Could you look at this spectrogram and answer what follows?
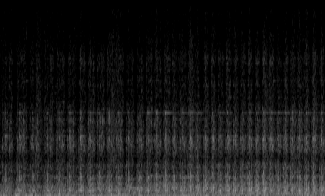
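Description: Domestic sewing machine running steadily, the needle stitching along a fabric edge with a rapid, even ticking over a low motor hum.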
